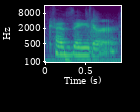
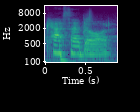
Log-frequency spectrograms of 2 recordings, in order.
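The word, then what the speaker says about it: cazador: cassador or crusader or kazader so there's a couple different english pronunciations super cool casador i love it in spanish and this one is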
